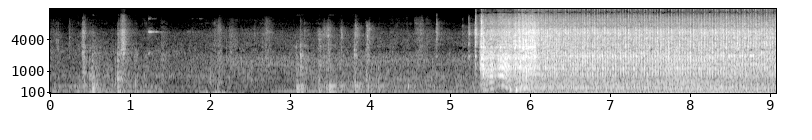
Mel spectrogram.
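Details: Mk4 Jetta TDI diesel first start after EGR delete, timing belt and water pump job, oil change and coolant top-off, timing set: some clatter, catches at about five seconds, then a steady, even diesel idle; runs healthy.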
